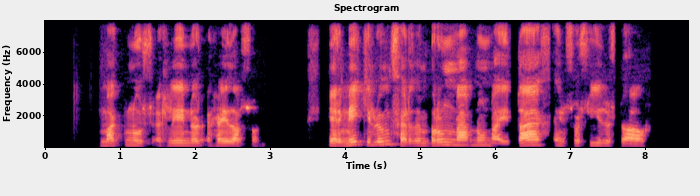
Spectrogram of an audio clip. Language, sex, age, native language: Icelandic, male, 50-59, Icelandic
